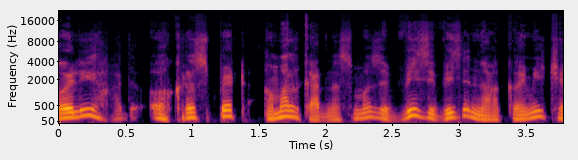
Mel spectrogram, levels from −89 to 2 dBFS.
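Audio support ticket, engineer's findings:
Sudden gain jump, 0.36 to 0.68 s. Sound and background noise both drop about 12 dB at once, with no ramp, then snap back at 0.68 s. Likely cause: a gain setting or bit shift applied instantly in the digital path.

Short concealed packet loss, 2.99 s. About 20 ms of audio missing at the decoder; receiver extends preceding sound for 26 ms, then crossfades back. Audible as a brief smear.

Short concealed packet loss, 3.04 s. Back-to-back with previous; another 20 ms hole, bridged with 15 ms of synthesized continuation. Adds a wobble before real audio resumes.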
